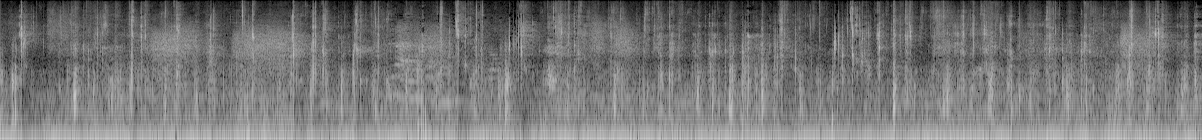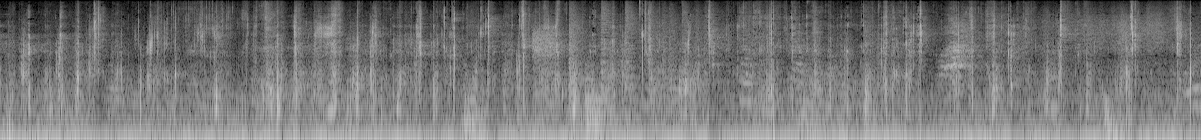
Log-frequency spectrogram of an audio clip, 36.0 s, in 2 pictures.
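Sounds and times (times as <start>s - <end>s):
low hum: 0.0s - 6.8s
crunchy chewing of fried chicken: 0.0s - 36.0s.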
